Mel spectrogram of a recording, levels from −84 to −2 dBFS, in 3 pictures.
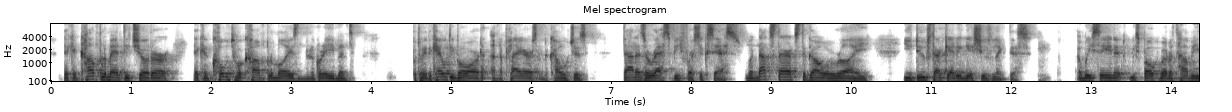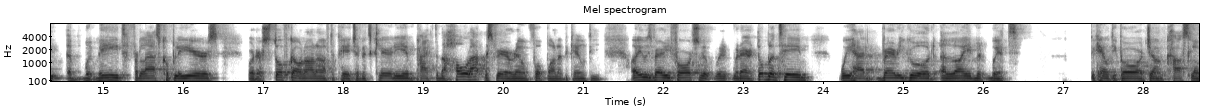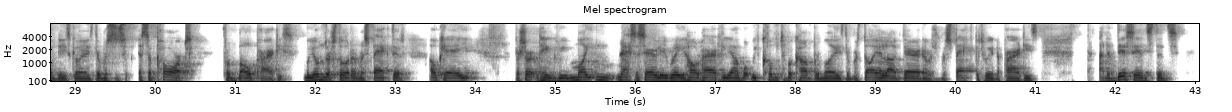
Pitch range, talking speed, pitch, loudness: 105-120 Hz, 200 wpm, 110 Hz, -18 LUFS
